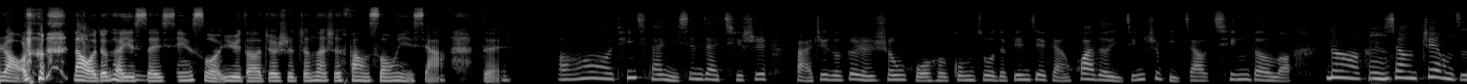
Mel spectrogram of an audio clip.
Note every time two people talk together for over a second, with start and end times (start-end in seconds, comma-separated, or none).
none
